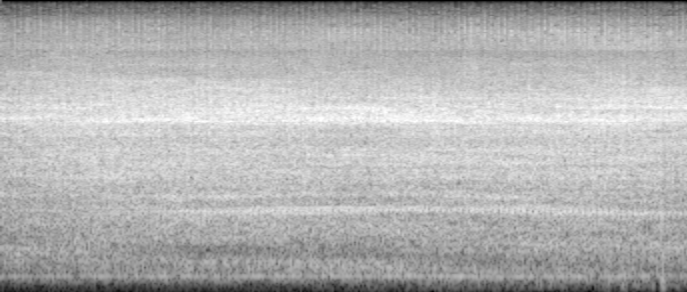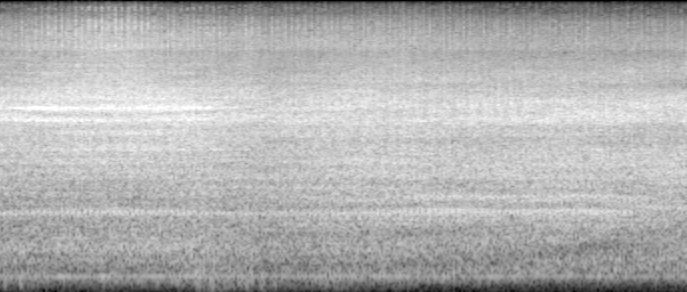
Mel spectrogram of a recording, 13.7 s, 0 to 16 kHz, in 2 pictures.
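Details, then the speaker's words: 1987 Volvo 740 Turbo automatic with 37k miles, idling after its air flow meter was replaced with a new Bosch unit: smooth steady idle, low hum with light hiss, no misses or hunting; running well. "the afm was replaced with a new good boss unit and now it's it's running quite well"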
